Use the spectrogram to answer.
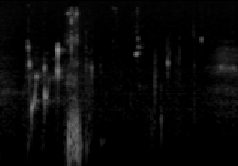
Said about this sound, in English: I'm going to take a drink of water.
